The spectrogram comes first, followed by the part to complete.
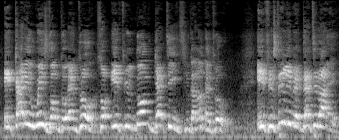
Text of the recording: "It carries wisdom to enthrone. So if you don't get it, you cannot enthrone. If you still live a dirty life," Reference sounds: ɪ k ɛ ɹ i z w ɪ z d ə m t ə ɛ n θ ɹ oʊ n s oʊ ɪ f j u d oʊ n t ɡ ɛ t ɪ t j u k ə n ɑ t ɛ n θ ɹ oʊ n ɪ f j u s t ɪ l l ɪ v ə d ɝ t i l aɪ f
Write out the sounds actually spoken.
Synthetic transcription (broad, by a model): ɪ k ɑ ɹ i w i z d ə m t ə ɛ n t ɹ oʊ s oʊ ɪ f j u d oʊ n t ɡ ɛ t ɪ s j u k ə n ɑ t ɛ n t ɹ oʊ ɪ f j u s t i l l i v ə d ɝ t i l aɪ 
